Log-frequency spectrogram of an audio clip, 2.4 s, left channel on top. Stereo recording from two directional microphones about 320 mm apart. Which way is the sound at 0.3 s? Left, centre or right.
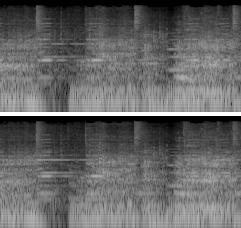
Centre.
